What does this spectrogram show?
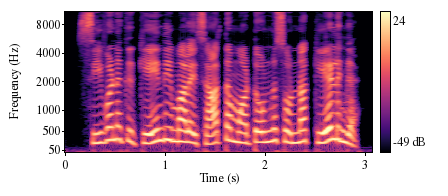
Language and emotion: Tamil, angry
